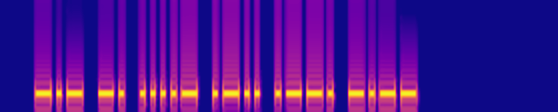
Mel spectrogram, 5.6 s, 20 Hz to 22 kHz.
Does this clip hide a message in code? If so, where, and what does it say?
Yes: Morse code from 0.4 to 4.2 s, heard as a keyed tone, about 22 wpm, 700 Hz. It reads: KN4LPY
